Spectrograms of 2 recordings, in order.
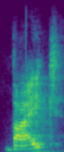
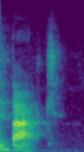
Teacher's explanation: they dropped the second vowel in that diphthong. So instead of saying bike, they'll say back.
